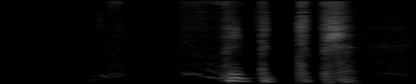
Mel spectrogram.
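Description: A pause in a conversation: near silence, then about a second in a few short mouth clicks and a brief breathy vocal sound from a person.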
